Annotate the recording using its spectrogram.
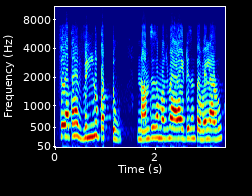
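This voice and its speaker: Woman teaching in a quick explaining voice. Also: a little high, steady tone, clear, resonant tone. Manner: explanatory, repeats key facts, frequent "thik hai" check-ins. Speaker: exam coaching teacher. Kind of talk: explaining lecture in Hinglish.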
